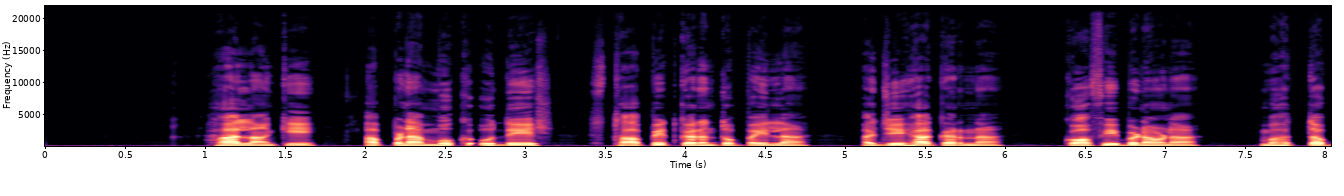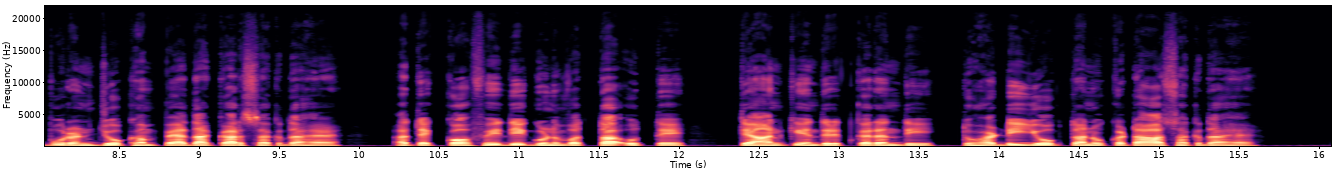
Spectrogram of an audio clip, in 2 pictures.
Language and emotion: Punjabi, neutral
